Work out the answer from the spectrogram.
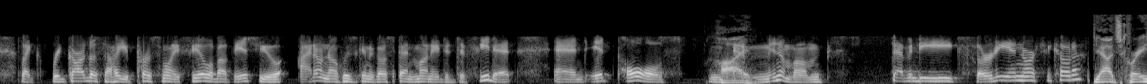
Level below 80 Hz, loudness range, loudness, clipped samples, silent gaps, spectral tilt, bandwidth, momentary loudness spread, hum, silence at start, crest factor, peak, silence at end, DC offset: -44 dBFS; 1 LU; -20 LUFS; under 0.1%; none; -6 dB/octave; 10.5 kHz; 7 LU; none; 0 s; 14 dB; -6 dBFS; 0 s; under 0.1%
